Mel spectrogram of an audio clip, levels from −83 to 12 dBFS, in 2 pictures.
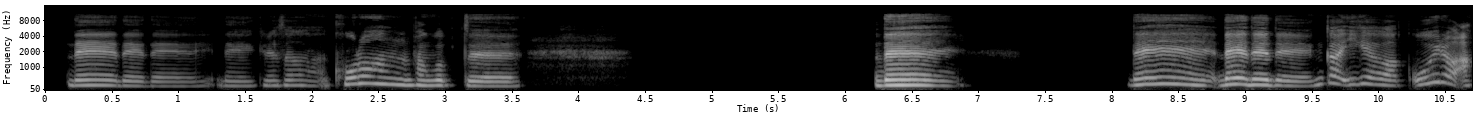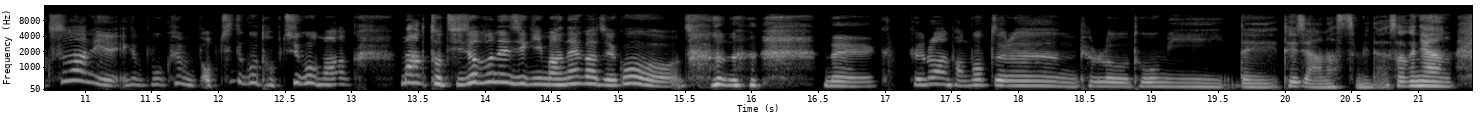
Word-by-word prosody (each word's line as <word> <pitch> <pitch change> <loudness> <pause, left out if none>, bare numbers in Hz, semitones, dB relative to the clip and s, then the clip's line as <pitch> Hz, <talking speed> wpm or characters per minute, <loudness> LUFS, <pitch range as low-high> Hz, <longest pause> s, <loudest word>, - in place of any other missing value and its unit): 네. 225 -1 +1
네네. 195 0 -11
네. 200 -2 -15
그래서 215 -1 -12
고런 280 -4 -2
방법들 205 -4 -3 2.6
네. 230 -1 +8 1.2
네. 265 -2 +2
네네네. 255 -2 +8
그러니까 220 +8 -2
이게 275 +5 -4
막 225 -4 -5
오히려 330 +8 -3
악순환이 405 -6 -3 0.2
이게 250 +3 -12
뭐 255 +2 -16
그 260 -6 -11
엎치고 335 - -9
덮치고 305 +7 -6
막 250 +1 -7 0.4
막 335 0 0
더 285 -3 +3
지저분해지기만 285 -3 0
해 295 +1 +1
가지고 245 -6 0
저는 230 -2 +2 0.6
네 190 -3 -3
그 - - -20 0.2
그러한 270 0 -4
방법들은 210 -5 -3
별로 180 -2 -4
도움이 170 -3 -7
네 150 -1 -6
되지 185 -3 -2
않았습니다. 150 0 -5
그래서 195 - -2
그냥 195 -2 +5
225 Hz, 235 characters per minute, -26 LUFS, 195-265 Hz, 2.6 s, 네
